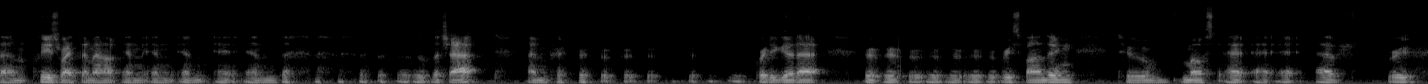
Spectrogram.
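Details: Adult man, a speech-language pathologist, with developmental stuttering, speaking live; word repetition audible; stuttering.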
